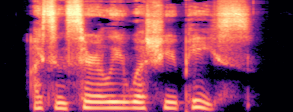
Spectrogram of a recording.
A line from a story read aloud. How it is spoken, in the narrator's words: he said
